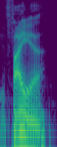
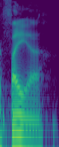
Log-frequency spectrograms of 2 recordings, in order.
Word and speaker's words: Faye: Yeah, so, like my grandmother, her name was her last name was Faye, but in Norway it was actually Faya, or Faya is how it's pronounced.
